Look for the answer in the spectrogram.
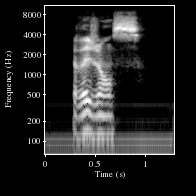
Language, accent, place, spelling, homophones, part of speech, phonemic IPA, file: French, France, Lyon, régence, régences, noun, /ʁe.ʒɑ̃s/, LL-Q150 (fra)-régence.wav
- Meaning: regency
